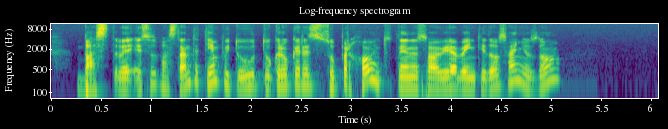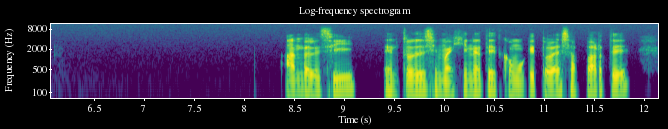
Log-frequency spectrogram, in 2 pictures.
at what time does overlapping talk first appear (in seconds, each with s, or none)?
none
